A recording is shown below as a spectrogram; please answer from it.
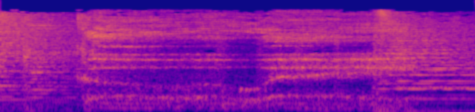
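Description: Marching band music broken by a sudden hit, then a voice-like electronic horror sound effect, like a growl, that bends up and down in pitch for about a second and a half before the band's chords return.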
